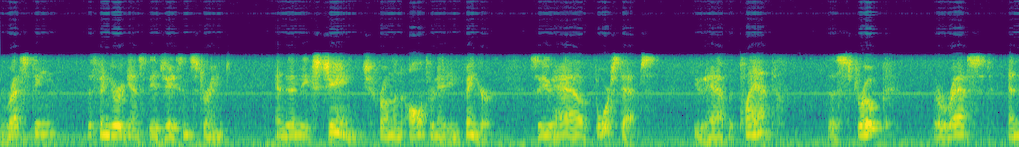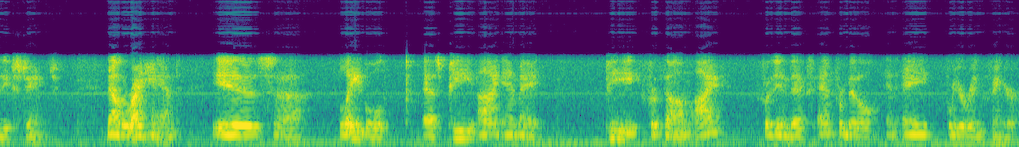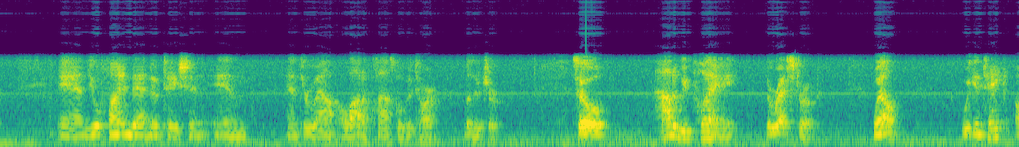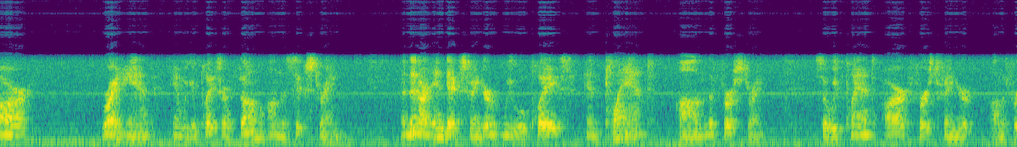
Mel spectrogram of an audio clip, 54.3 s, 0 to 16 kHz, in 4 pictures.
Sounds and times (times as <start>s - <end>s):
Speech: 0.0s - 14.4s, 15.0s - 20.9s, 21.6s - 27.2s, 27.9s - 33.9s, 34.8s - 38.2s, 38.8s - 39.2s, 40.0s - 41.2s, 42.1s - 45.4s, 46.1s - 51.0s, 51.6s - 54.3s.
